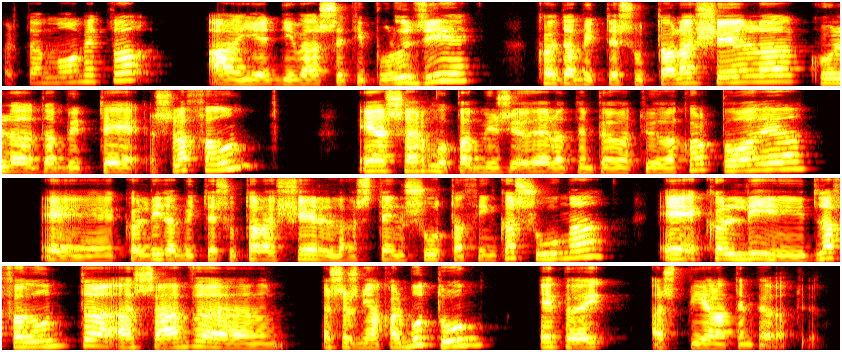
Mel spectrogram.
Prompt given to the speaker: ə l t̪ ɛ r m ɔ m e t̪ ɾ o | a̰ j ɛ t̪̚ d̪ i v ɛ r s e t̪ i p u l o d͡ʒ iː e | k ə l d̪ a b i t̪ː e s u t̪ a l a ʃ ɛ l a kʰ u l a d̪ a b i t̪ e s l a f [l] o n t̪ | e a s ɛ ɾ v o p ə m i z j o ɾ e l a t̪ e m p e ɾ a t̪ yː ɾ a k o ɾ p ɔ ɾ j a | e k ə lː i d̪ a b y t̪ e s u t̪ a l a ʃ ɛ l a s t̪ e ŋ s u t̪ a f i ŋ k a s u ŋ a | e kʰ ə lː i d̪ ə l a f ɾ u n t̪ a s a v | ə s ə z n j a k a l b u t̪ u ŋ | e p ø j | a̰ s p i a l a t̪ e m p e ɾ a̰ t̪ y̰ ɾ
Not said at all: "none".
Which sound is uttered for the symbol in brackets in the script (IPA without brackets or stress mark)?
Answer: ɾ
